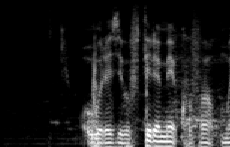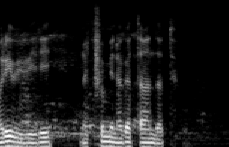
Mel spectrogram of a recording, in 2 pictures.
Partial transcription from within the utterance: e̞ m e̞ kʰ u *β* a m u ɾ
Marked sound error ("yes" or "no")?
yes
